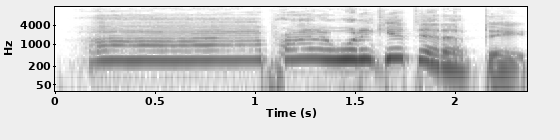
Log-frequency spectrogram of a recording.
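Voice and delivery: hesitant, high-pitched gamer voice.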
